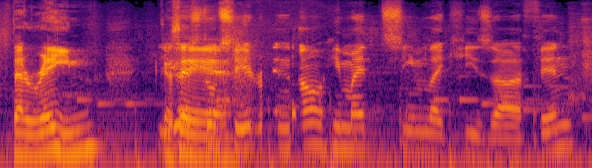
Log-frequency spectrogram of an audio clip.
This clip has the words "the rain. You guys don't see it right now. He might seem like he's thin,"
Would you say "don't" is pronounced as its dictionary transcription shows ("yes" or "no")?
no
